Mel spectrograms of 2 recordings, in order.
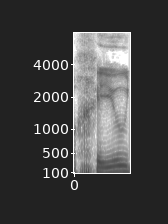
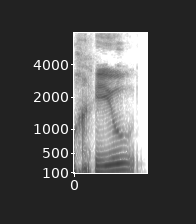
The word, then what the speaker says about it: Rio: pronúncia, como por exemplo, você vê que eu pronuncio rio, né? Rio, então é o Rio de Janeiro, né? A gente não fala Rio, a gente fala Rio.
